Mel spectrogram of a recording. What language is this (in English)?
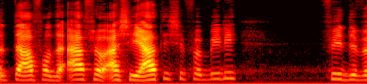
Dutch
